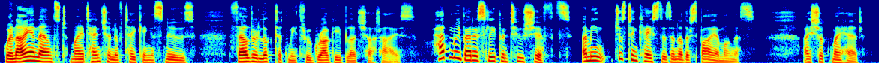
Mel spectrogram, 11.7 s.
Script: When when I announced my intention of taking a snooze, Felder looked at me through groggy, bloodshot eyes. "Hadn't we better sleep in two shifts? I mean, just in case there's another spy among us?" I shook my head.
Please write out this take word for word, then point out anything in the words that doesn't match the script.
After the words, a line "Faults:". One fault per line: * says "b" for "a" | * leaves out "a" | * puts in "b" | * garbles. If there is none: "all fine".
When I announced my intention of taking a snooze, Felder looked at me through groggy, bloodshot eyes. "Hadn't we better sleep in two shifts? I mean, just in case there's another spy among us?" I shook my head.
Faults:
* leaves out "when"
